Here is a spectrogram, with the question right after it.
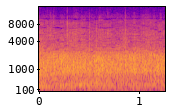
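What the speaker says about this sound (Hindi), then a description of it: "तो ताली वाली में कंजूसी क्यों हो रही है?" An audience at a regional industry conclave in Rewa claps steadily and loudly, a dense, even burst of applause from a large crowd with no voices above it.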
